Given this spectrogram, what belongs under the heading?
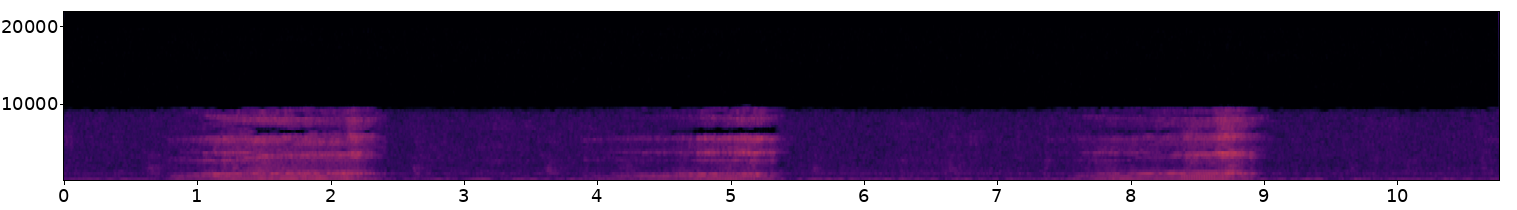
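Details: Three long, fluttering, buzzy snores on inspiration, recorded overnight by a snore-tracking phone app (SnoreLab) beside the bed, over a low room hum.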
